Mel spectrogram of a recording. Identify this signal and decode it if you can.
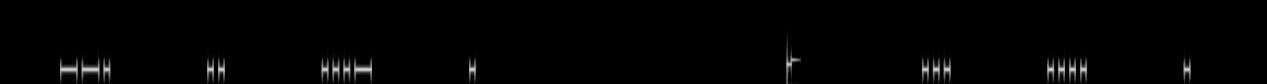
Morse code, heard as a keyed tone, about 22 wpm, spaced as for 8 wpm, 700 Hz. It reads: GIVE SHE
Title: 6x Character Spacing - Top 300 Words - 22wpm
